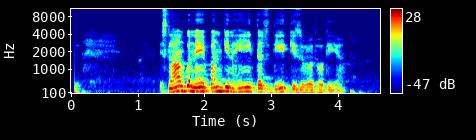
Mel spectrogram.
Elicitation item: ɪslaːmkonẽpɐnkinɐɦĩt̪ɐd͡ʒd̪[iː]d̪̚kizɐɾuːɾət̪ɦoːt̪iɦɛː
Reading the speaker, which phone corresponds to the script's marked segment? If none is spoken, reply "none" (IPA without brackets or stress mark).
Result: iː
